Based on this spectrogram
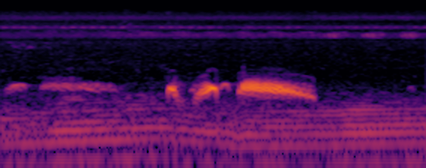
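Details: Spotted dove used as a decoy to lure wild doves into a trap at a new trapping site: soft low notes, then two short hooting notes and a long, loud, falling coo, over a steady high insect hum.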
